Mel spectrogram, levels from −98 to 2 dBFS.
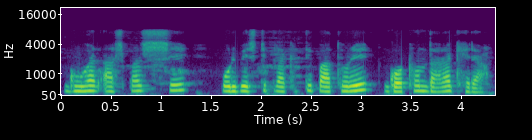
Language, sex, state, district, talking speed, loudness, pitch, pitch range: Bengali, female, West Bengal, Alipurduar, 110 wpm, -19 LUFS, 220 Hz, 210-230 Hz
